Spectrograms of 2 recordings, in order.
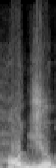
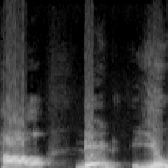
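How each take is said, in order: First: "how'd you" said as howdju; fuse "how'd you" into one unit; squeezed blend. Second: "how did you" very slow, one word at a time; three separate syllables. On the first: Teacher showing three syllables become one, blended. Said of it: "करके एक syllable में change किया". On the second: Teacher counting out three syllables, slow and separate. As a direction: stretch out "how did you" with gaps between words. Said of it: "three syllable". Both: Shown as a demonstration.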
